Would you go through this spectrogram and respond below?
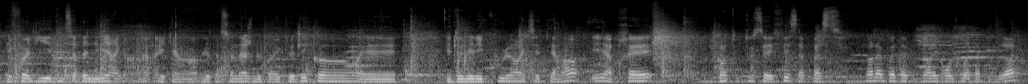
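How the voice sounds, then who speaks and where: A man giving a casual tour of an animation studio, chatty and quick to laugh, with lots of fillers and restarts. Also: medium pitch, level tone, over loud music. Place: animation studio offices, indoors.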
